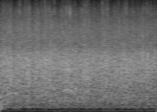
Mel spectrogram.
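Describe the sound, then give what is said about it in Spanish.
Loud, sustained applause from many people clapping in praise of the Lord, a dense steady wash of clapping with no pauses or spoken voices. “A ver, démosle palmas fuertes, hermano, a nuestro Señor.”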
